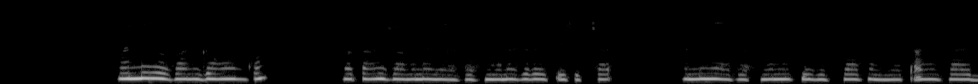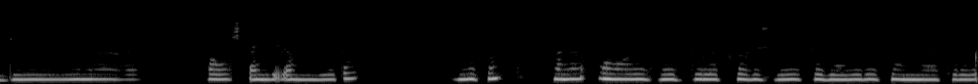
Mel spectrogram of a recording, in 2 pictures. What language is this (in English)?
Oromo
